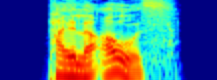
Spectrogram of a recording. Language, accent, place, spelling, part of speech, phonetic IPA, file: German, Germany, Berlin, teile aus, verb, [ˌtaɪ̯lə ˈaʊ̯s], De-teile aus.ogg
- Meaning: inflection of austeilen: 1. first-person singular present 2. first/third-person singular subjunctive I 3. singular imperative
